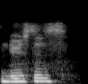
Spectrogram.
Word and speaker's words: Nxxses: It's nooses.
